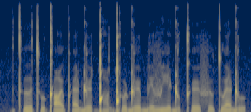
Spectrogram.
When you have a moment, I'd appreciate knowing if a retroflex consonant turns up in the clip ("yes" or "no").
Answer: yes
